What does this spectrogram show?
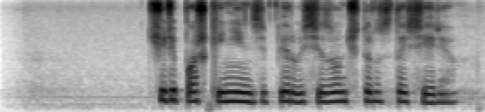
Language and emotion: Russian, neutral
